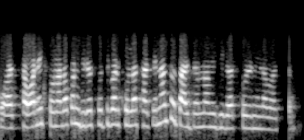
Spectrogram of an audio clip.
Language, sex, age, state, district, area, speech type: Bengali, female, 18-30, West Bengal, Purba Medinipur, rural, conversation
